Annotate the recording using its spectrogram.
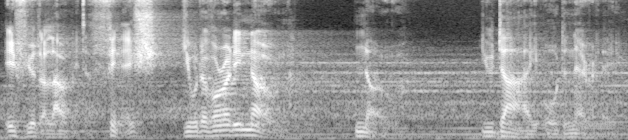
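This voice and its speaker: Putting on a character voice, a man speaks at a moderate pace in a very deep, low pitch over loud background music, with clear echo. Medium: machinima. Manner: clipped, condescending.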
